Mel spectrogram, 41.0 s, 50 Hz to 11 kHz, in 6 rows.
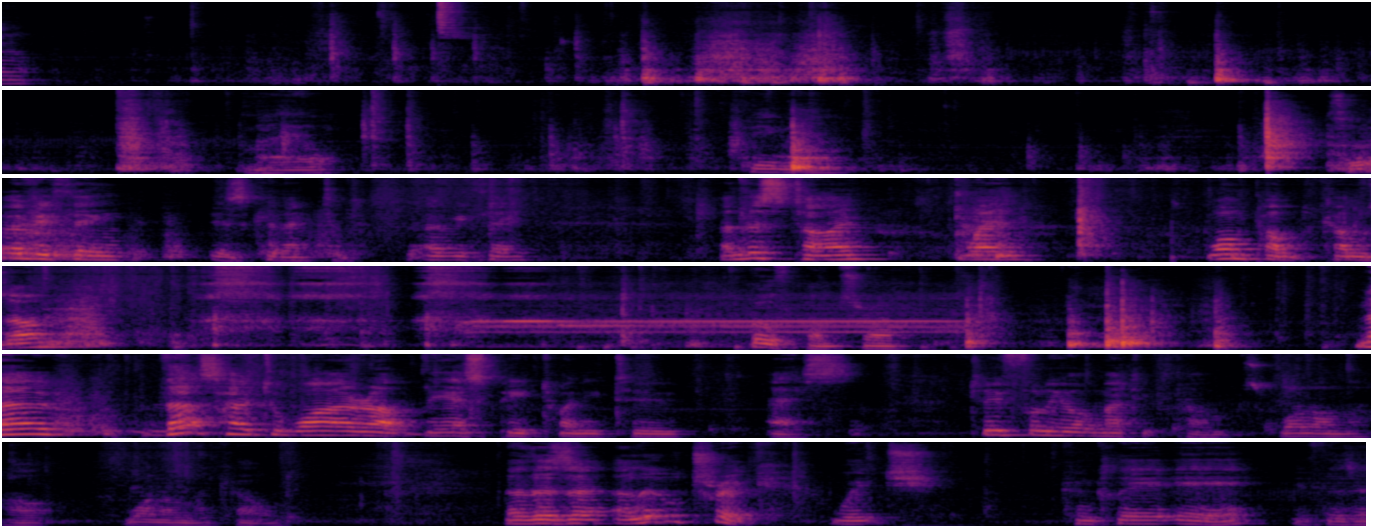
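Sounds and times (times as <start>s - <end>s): person blowing breathy puffs: 21.5s - 23.1s
pump motor whine: 22.7s - 25.6s.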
